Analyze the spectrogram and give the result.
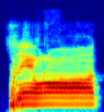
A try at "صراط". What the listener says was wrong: صراط. tidak ada غنة في حروف صاد. صراط سلا. صرا هكذا. صراط. صراط خطأ. افتح الفم. بوكا مالو هكذا. بوكا مالو بيبير. مولوت. بوكا مولوت.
